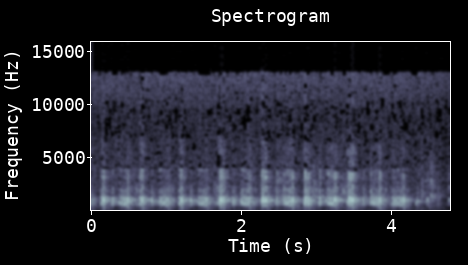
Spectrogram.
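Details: Keklik or chukar partridge in Tajikistan giving its song: a dense series of husky, rhythmic chuk notes, roughly two per second. The notes are slightly uneven and fairly soft, with no other clear sounds around them.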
